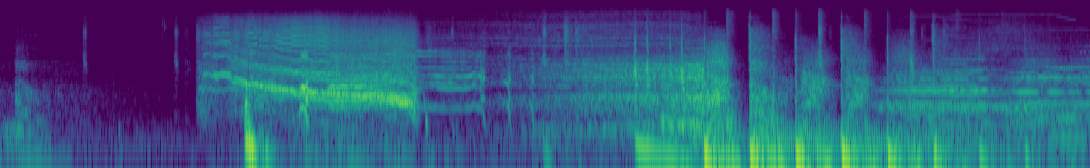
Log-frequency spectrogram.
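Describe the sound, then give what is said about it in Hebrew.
A man imitates an elephant with his voice, a loud, strained trumpeting squeal that slides downward in pitch, followed by rougher blaring and sputtering noises. “אני יודע לעשות חיקוי של פיל, אבל.”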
